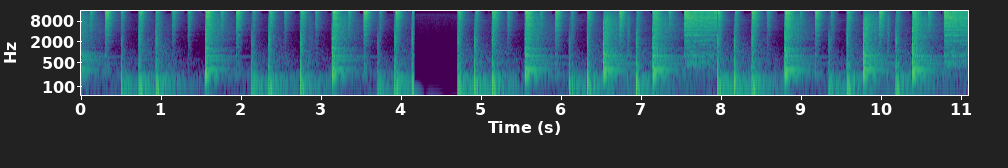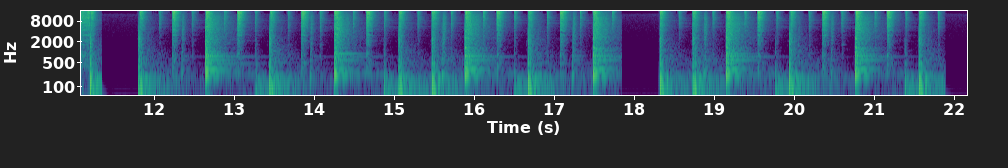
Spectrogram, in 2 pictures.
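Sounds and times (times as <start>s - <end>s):
drum loop at 74 bpm from Yamaha A4000: 0.0s - 21.9s.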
